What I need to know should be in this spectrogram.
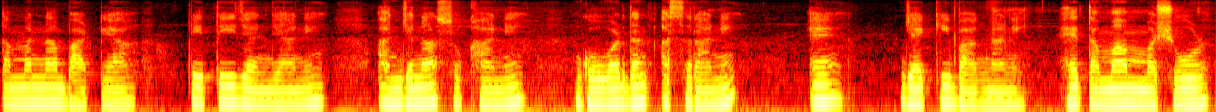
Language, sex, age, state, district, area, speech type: Sindhi, male, 18-30, Maharashtra, Thane, urban, spontaneous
